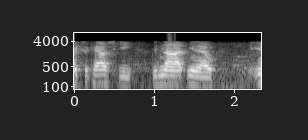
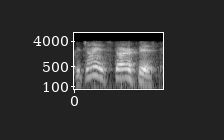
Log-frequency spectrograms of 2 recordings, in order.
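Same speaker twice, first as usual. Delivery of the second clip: mock eureka; 6 semitones higher, much slower than usual. Comic writer on vacation finds his idea, hammed-up excitement. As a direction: pitch jumps up, mock excited discovery. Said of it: "and was like".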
